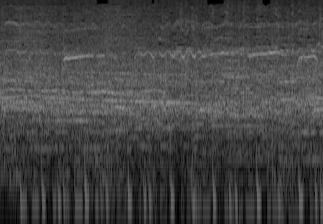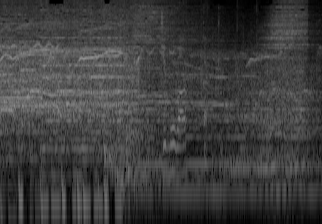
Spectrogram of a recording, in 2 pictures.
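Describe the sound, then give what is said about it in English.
A loud, steady wash of studio audience applause and cheering on the show Who Wants to Be a Millionaire, mixed with upbeat music and a pounding beat; the beat drops out near the end while the clapping continues. “We are on. Applause and music, please.”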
